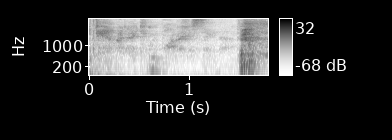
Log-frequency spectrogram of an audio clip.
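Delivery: hushed, whispered mutter under the breath. A player voices his character's reaction to another character, muttering under breath. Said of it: "Adric under his breath is going".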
